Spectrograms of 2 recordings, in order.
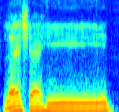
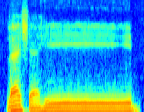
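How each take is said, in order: Both takes have the same delivery.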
